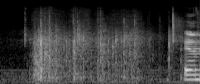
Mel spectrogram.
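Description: Plastic bag of shredded coconut crinkling and rustling as flakes are pinched out and sprinkled, with a short click near the end.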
